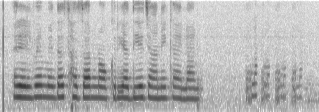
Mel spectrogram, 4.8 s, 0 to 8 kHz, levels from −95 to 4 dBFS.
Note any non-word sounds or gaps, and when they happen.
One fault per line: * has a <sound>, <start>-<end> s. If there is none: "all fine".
* has a laugh, 3.7-4.5 s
